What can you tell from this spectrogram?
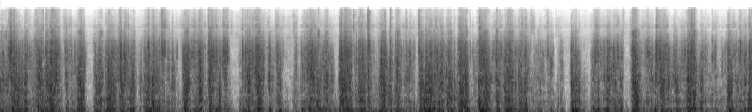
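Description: Wind buffeting a microphone held out of a moving express train's window, in irregular gusts over the train's running noise on the track.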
